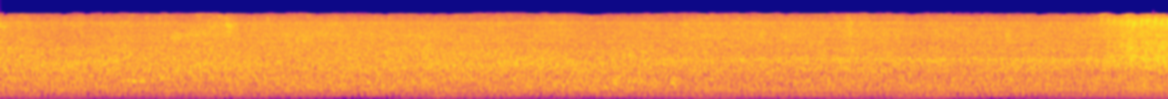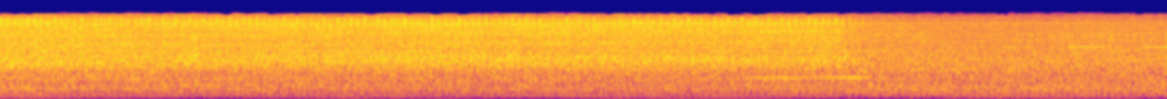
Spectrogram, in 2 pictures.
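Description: Car engines idling with a steady low hum over a continuous noisy street background. About eleven seconds in, a louder hiss joins and then cuts off suddenly some nine seconds later.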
